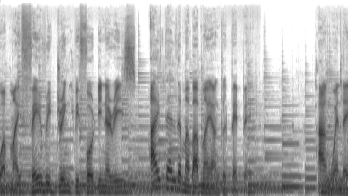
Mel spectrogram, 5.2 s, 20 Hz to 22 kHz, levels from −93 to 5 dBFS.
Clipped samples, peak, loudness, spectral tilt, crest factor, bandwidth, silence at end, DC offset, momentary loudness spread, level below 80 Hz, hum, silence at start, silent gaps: under 0.1%; 0 dBFS; -18 LUFS; -6 dB/octave; 18 dB; 19 kHz; 0 s; under 0.1%; 8 LU; -48 dBFS; none; 0 s; none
